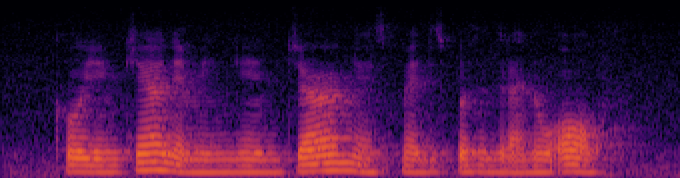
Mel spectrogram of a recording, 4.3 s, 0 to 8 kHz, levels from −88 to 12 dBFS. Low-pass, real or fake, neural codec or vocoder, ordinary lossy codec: 7.2 kHz; real; none; none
